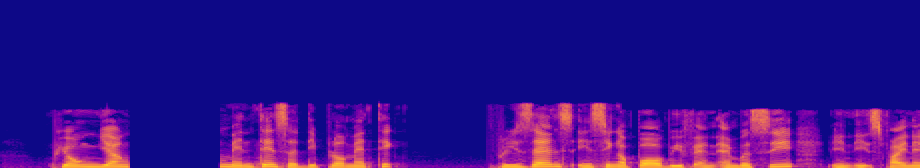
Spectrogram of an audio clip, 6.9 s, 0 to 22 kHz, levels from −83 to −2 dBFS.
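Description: Speech that cuts out in a playback stall from 0.95 to 1.65 s: the output falls silent for about 0.69 s, most likely because the player ran short of data or its thread was held up. On a waveform this is a flat, empty gap; a spectrogram shows a blank vertical band across all frequencies. Right after, from 1.65 to 4.65 s, comes catch-up at higher speed: the backlog is resampled to play at 1.1 times normal speed, lifting pitch by roughly one and a half semitones. On a spectrogram the harmonics sit slightly higher and syllables are compressed in time, then both return to normal at 4.65 s.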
